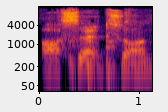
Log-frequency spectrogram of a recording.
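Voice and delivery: cartoon rooster voice. Joining a group bit, saying the catchphrase in Foghorn Leghorn voice. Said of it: "Foghorn, leghorn".

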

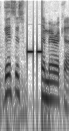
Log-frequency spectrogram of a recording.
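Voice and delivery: ordinary delivery

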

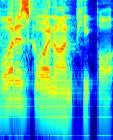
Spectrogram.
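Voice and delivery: normal talking voice

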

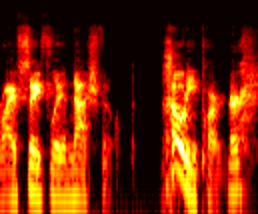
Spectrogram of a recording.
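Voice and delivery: fatherly dad voice. Asked by another speaker, reading his dad's text message: imitating his dad's voice. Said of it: "Can you do your dad's voice".

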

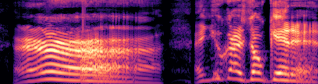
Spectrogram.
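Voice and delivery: play-acted surly angry metalhead, drawn-out "arrgh". Mocking a show's angry metalhead character: imitating an angry metalhead. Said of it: "he hates everybody, and he's real angry".

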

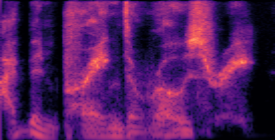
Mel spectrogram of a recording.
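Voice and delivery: acted-out, mock whispering voice. Speaker retelling what a man said to them: retelling a whisper. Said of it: "and he's whispered".

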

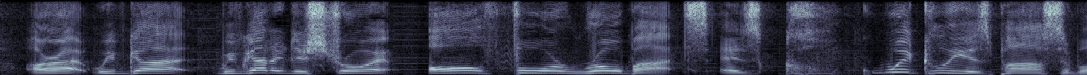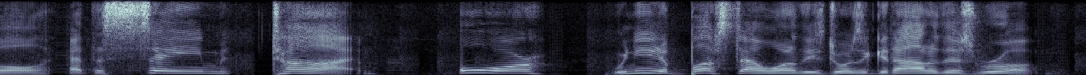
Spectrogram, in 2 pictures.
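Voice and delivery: high yell, calling out. In a tabletop game, a character calls to the group, yelling out. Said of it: "And he yells out to the group".

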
